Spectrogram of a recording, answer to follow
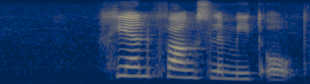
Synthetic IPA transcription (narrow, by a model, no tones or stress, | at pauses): χiənfɐŋsləmitʰɔp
